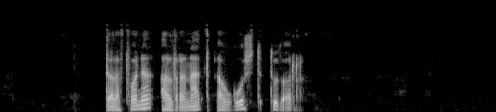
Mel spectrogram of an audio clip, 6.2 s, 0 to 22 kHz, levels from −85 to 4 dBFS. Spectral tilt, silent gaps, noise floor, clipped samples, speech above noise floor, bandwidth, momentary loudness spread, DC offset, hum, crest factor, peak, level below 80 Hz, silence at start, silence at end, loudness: -6 dB/octave; none; -79 dBFS; under 0.1%; 57 dB; 9.2 kHz; 5 LU; under 0.1%; none; 24 dB; -2 dBFS; -52 dBFS; 1.35 s; 2.45 s; -23 LUFS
